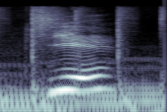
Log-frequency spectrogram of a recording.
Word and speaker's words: die: Pero ya viste que se escribe die, pero se dice di. La E después de la I es muda o hace que la I se alargue. En este caso, di suena como una I larga.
